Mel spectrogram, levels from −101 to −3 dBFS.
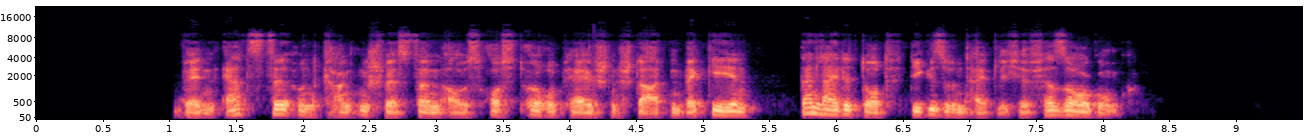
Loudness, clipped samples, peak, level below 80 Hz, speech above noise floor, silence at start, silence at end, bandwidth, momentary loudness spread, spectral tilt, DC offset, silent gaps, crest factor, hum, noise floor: -20 LUFS; under 0.1%; -4 dBFS; -62 dBFS; over 70 dB; 1.05 s; 1.3 s; 9.8 kHz; 8 LU; -5.5 dB/octave; under 0.1%; none; 18 dB; none; under -90 dBFS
